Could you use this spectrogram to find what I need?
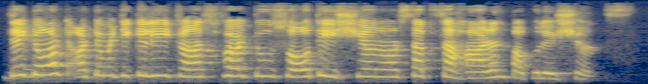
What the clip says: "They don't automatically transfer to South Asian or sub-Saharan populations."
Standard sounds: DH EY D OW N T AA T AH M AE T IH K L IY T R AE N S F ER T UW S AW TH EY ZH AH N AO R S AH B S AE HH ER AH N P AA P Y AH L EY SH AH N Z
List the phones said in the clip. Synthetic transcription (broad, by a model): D EY D OW N T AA T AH M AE T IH K L IY T R AE N S F ER T UW S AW T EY SH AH N AO R S AH B S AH HH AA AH N P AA P Y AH L EY SH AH N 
